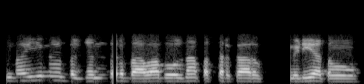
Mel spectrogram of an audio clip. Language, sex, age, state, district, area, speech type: Punjabi, male, 45-60, Punjab, Mansa, rural, conversation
